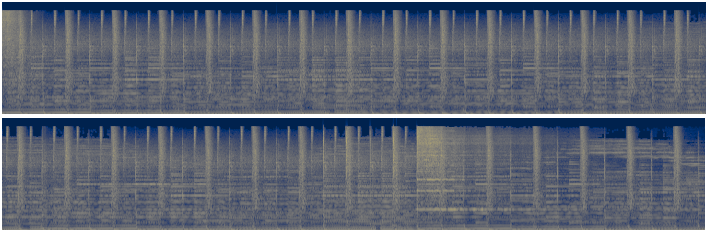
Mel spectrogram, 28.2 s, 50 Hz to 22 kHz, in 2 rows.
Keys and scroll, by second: 4.2 F1, 4.6 F2, 6.7 shift+m, 6.8 shift+o, 7.0 shift+t, 7.1 shift+h, 7.1 Return, 8.4 p, 9.1 4, 20.5 F9, 27.2 p.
